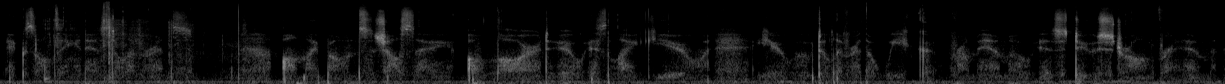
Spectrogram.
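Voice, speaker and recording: Slow whispering woman, ASMR scripture reading. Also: low-quality recording. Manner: whispering throughout, unvoiced. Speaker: ASMR reader.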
